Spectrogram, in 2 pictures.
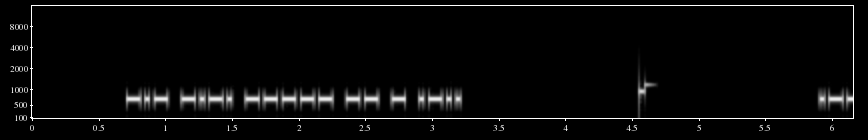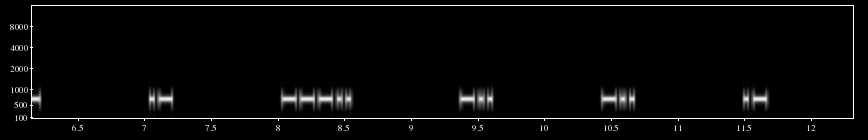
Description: Morse code, heard as a keyed tone, about 36 wpm, spaced as for 15 wpm, 700 Hz. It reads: KC0MTL WA8DDA
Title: USA Call Signs - 6 Characters - 8x Character Spacing - 35wpm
